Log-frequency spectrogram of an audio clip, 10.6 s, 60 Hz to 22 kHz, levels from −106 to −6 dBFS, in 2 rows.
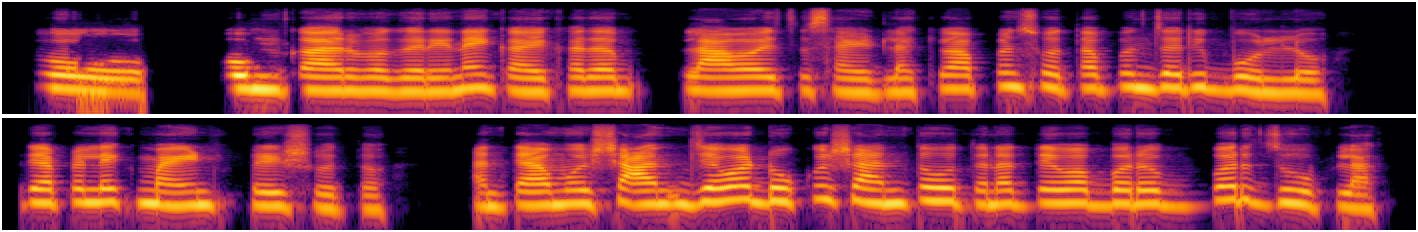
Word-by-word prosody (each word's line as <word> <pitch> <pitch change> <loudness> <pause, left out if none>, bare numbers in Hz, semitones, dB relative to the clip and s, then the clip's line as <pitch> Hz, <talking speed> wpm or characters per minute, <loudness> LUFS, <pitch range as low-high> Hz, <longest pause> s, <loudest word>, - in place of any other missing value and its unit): हो, 210 -6 +2 0.3
ओंकार 220 -2 +5
वगैरे 205 -1 -1
नाही 240 +2 +2
का 220 -2 -3
एखादा 210 +1 -1 0.3
लावायचं 215 0 +1
साईडला 200 -1 -4
किंवा 230 +4 -4
आपण 230 +3 -4
स्वतःपण 240 0 -3
जरी 250 0 -1
बोललो 190 -3 -2
तरी 260 +7 -6
आपल्याला 265 +1 +2
एक 260 -1 -6
माइंड 230 0 +3
फ्रेश 220 -3 -2
होतं 185 -1 -8 0.4
आणि 215 0 -2
त्यामुळे 235 +2 +3
शां 240 +1 +4
जेव्हा 275 +5 +4
डोकं 280 +2 0
शांत 260 -2 +2
होतं 275 -4 +1
ना 240 - 0
तेव्हा 255 0 +2
बरोबर 245 +4 -1
झोप 240 -4 -3
लागते. 195 -2 -3
230 Hz, 175 wpm, -22 LUFS, 210-250 Hz, 0.4 s, ओंकार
